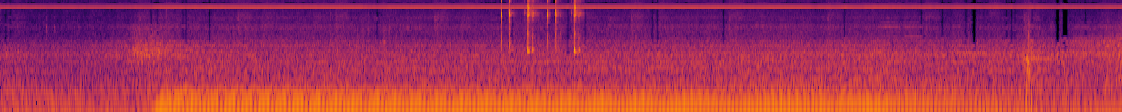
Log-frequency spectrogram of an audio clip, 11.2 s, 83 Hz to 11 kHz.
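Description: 1969 Corvette C3 V8 engine running at low road speed, heard from the car. Its low drone steps up louder and higher about a second and a half in, holds steady, and eases back near the end. A few sharp clicks come about halfway through.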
